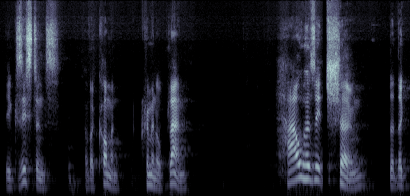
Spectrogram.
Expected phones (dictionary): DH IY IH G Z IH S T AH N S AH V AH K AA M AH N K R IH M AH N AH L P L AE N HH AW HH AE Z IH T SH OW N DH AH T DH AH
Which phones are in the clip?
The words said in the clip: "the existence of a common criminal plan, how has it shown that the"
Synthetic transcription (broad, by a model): DH IY IH G Z IH S T AH N S AH V AH K AA M AH N K R IH M AH N AH L P L AE N HH AW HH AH Z IH T SH OW N DH AH T DH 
